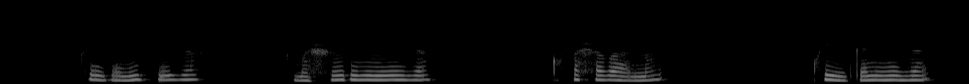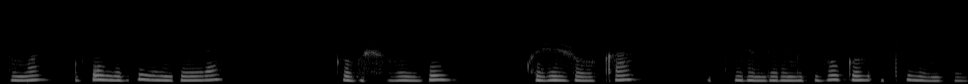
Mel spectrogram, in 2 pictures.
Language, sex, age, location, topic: Kinyarwanda, female, 25-35, Kigali, health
